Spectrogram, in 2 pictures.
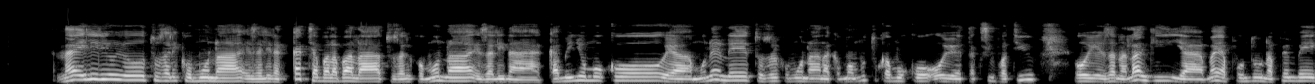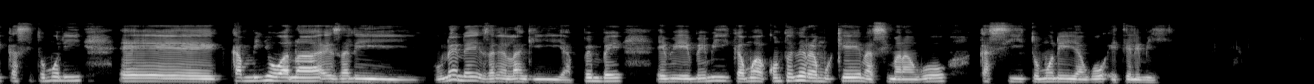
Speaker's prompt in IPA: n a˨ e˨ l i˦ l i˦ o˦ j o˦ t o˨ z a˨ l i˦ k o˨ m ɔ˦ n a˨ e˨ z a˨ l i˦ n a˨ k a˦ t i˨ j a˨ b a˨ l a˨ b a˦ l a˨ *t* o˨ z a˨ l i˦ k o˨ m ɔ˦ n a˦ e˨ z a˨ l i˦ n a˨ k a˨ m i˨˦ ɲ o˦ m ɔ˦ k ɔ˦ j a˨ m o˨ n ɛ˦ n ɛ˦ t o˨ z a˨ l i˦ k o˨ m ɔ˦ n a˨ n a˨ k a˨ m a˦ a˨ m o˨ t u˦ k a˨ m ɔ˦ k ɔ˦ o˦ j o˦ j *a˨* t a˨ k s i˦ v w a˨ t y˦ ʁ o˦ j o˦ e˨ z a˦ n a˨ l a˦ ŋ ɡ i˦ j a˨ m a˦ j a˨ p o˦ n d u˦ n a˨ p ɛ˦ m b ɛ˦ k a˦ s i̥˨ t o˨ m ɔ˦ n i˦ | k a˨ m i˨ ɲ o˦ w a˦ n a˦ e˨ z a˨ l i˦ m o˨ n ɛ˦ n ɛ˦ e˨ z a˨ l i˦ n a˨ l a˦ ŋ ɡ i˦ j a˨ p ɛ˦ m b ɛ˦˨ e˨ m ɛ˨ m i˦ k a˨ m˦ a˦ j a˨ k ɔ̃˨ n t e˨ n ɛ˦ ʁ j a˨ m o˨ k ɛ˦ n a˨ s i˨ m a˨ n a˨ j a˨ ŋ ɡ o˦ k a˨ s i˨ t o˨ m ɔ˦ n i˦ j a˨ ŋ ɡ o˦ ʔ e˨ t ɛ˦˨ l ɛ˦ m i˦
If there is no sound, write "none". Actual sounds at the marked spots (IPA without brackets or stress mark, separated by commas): t, a˨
